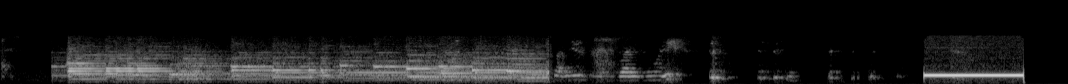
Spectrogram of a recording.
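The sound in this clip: Telephone line tones while a business call is transferred: a held, melodic tone sequence that shifts pitch in steps, then a short stretch of a voice speaking, then a single steady mid-pitched beep about a second long.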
